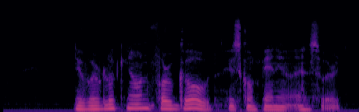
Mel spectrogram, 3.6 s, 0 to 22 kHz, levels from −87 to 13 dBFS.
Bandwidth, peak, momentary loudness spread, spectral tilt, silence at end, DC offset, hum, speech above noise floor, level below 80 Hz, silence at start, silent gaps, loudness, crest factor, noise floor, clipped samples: 11 kHz; -26 dBFS; 8 LU; -7.5 dB/octave; 0.2 s; under 0.1%; none; 29 dB; -64 dBFS; 0.75 s; none; -41 LUFS; 14 dB; -70 dBFS; under 0.1%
